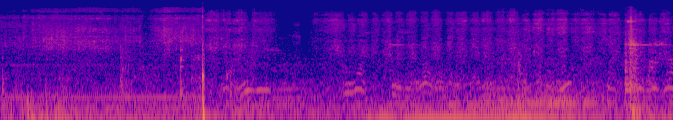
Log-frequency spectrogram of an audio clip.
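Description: Push broom dragged across freshly poured concrete, a steady scraping rub as the bristles texture the wet surface for a broom finish. A single sharp knock about three seconds in and another sudden sound near the end.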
